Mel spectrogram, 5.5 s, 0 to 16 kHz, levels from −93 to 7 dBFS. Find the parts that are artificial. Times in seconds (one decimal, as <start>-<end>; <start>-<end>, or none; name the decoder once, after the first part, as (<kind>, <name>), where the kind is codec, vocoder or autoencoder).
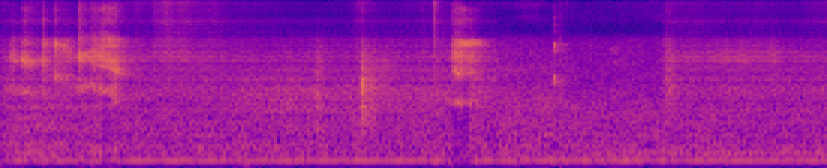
0.0-3.3 (autoencoder, DAC-VAE); 4.4-5.5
